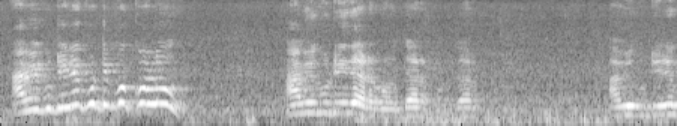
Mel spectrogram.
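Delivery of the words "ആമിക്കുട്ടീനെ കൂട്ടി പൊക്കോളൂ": much higher pet-talk voice; high-pitched coaxing. Real, not acted. Urging Mikku to take Ami along, high coaxing.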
